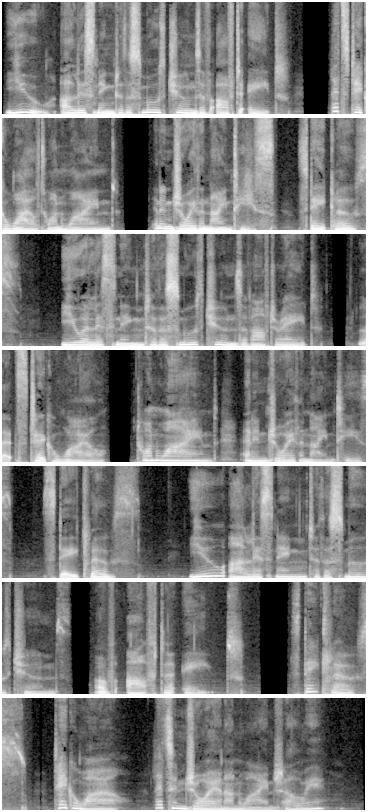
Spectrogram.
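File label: English female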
